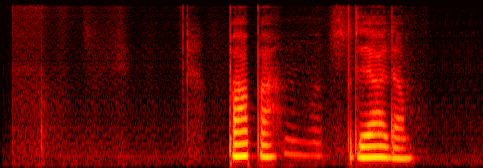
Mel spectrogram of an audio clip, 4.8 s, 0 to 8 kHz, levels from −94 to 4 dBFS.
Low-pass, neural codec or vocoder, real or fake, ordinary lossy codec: 7.2 kHz; codec, 16 kHz, 0.4 kbps, LongCat-Audio-Codec; fake; none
